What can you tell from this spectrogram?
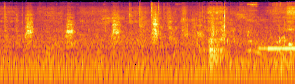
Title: Reverse Sneezing Dog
